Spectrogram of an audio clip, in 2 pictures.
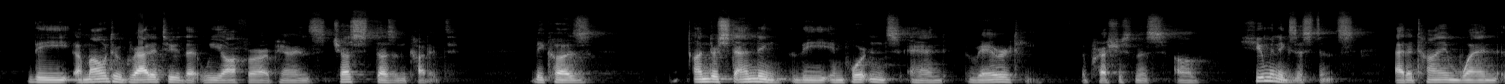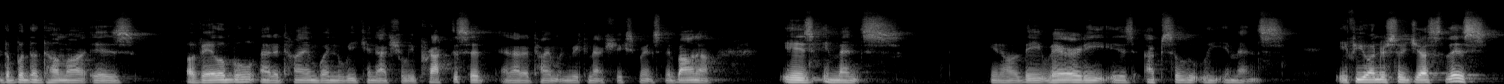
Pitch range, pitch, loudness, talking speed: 95-110 Hz, 100 Hz, -23 LUFS, 130 wpm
